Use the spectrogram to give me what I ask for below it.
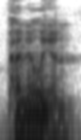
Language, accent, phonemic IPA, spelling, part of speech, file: English, US, /pəˈnɪljən/, penillion, noun, En-us-penillion.ogg
- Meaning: 1. The art of vocal improvisation, with a singer or small choir singing a countermelody over a harp melody; it is an important competition in eisteddfodau 2. plural of penill 3. plural of pennill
